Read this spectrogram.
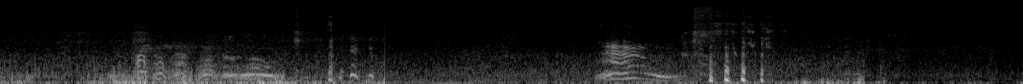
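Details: Alaskan Malamute Sherpa lets out a rising and falling, harmonic, yowling howl, first long and wavering, then a shorter, bending cry, followed by sharp clicks and knocks, with a person's voice nearby.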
